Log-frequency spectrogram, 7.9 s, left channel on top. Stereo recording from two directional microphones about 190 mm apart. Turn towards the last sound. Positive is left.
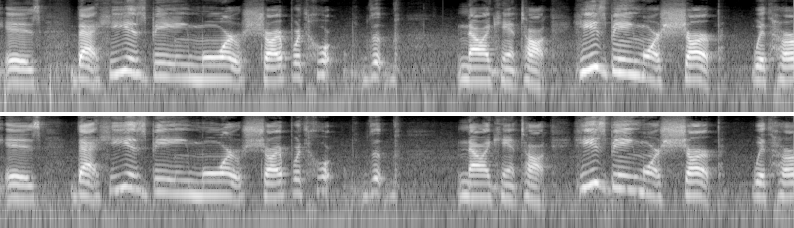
turn(degrees=15)  # may be behind; listen again after turning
